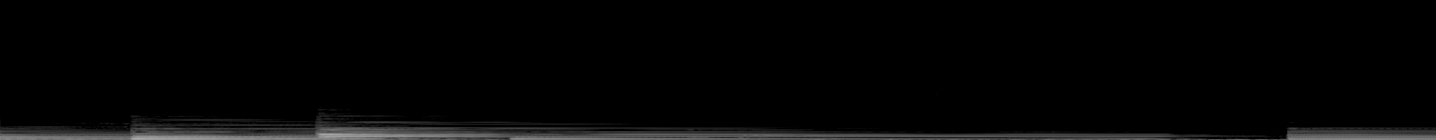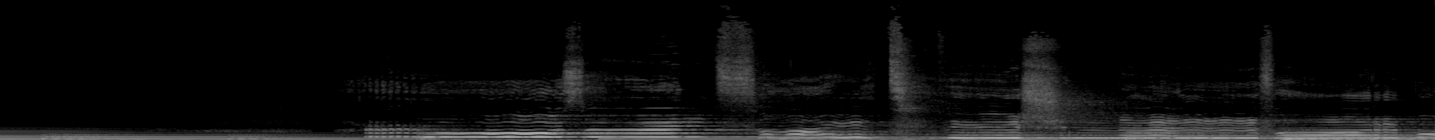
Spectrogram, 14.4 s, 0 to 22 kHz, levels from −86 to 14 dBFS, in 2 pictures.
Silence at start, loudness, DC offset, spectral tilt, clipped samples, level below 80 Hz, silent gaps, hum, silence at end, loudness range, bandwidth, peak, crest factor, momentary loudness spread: 0 s; -32 LUFS; under 0.1%; -6 dB/octave; under 0.1%; -54 dBFS; none; none; 0 s; 16 LU; 16 kHz; -16 dBFS; 18 dB; 19 LU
